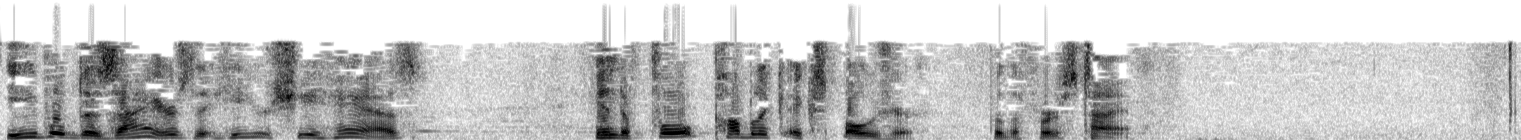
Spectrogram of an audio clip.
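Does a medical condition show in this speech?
No.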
